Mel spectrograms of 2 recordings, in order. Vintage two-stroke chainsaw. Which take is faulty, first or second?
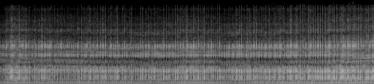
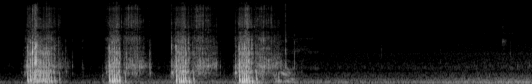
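second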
